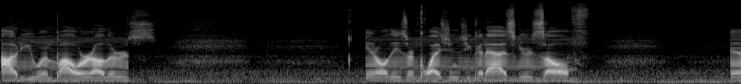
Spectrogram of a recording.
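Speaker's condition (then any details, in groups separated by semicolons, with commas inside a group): Laryngectomy after laryngeal cancer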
